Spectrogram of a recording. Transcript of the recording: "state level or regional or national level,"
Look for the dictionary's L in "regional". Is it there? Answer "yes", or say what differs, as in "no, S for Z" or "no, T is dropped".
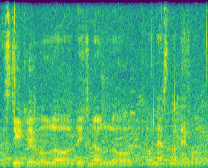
yes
